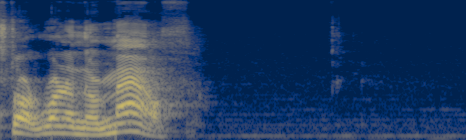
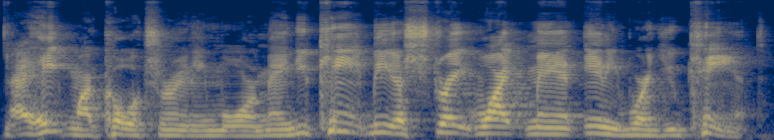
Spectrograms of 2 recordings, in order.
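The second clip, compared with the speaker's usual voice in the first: ordinary delivery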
